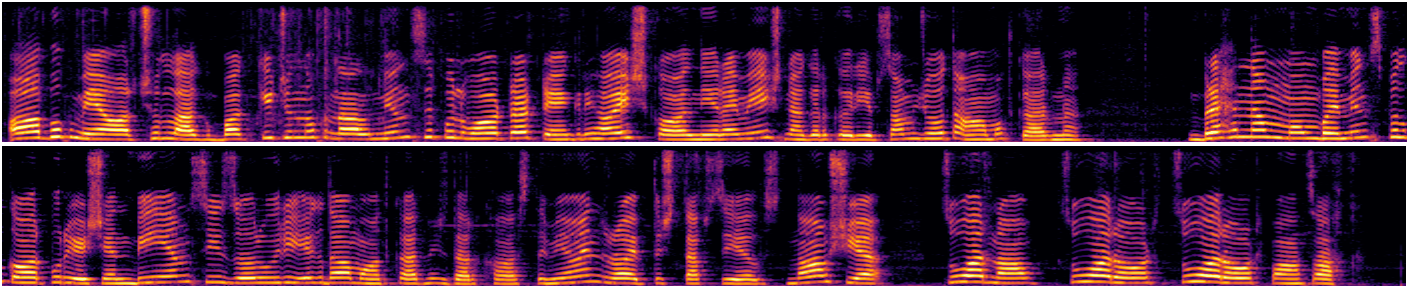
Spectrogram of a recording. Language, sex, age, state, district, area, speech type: Kashmiri, female, 30-45, Jammu and Kashmir, Ganderbal, rural, read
